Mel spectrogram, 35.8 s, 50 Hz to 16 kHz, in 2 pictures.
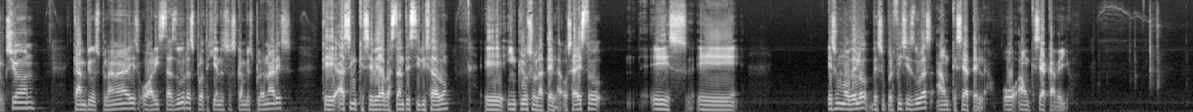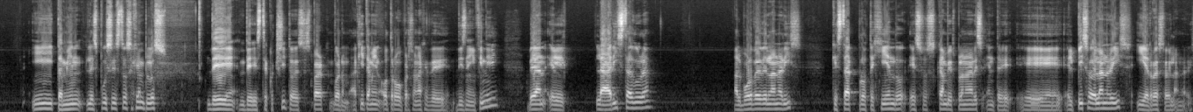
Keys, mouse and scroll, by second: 17.2 Tab, 17.3 Right, 18.2 alt+click.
